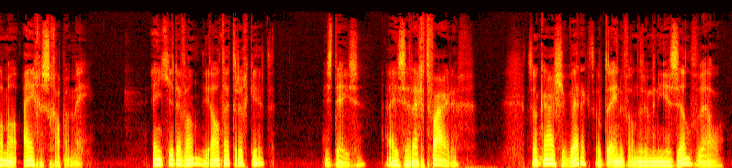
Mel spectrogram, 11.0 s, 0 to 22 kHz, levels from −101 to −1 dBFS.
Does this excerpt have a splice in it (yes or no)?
yes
